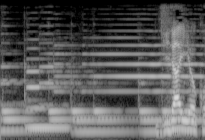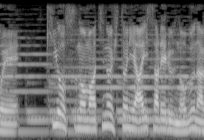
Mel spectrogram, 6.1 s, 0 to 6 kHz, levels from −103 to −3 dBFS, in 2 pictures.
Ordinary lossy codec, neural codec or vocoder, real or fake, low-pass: none; none; real; 5.4 kHz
